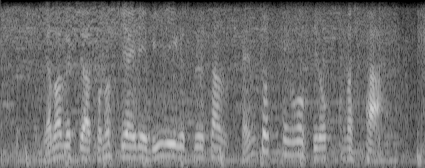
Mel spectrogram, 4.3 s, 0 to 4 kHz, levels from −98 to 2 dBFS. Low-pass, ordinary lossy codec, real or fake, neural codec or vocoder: 3.6 kHz; Opus, 16 kbps; real; none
